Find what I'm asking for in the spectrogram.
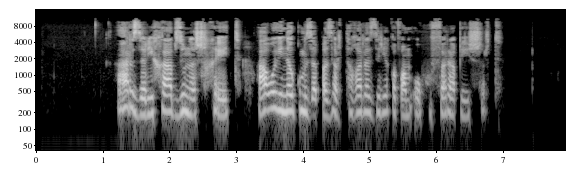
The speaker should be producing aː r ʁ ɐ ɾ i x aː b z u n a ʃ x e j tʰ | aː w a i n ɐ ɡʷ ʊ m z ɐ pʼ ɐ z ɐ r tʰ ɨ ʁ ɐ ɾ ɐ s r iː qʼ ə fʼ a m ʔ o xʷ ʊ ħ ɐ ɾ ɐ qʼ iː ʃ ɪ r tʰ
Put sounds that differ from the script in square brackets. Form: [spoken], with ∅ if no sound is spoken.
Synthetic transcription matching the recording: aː r [z] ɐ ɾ i x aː b z u n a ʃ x e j tʰ | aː w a i n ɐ ɡʷ ʊ m z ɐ pʼ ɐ z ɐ r tʰ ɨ ʁ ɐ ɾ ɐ [z] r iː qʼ ə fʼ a m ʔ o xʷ ʊ [f] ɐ ɾ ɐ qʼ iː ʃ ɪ r tʰ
